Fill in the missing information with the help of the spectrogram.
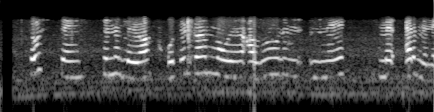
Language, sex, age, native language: Icelandic, female, 12, Icelandic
